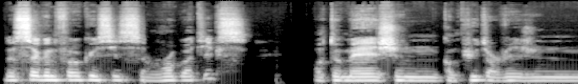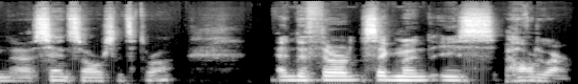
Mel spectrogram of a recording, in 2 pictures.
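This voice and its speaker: A man's voice: mid-range voice, level tone, normal speed, darkish tone. A man from French-speaking Belgium with a strong French accent, a talkative podcast guest who thinks aloud in restarts. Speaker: venture capital founder, guest. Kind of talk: casual podcast interview.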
